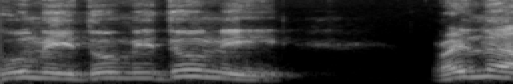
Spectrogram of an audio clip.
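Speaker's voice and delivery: high, loud Israeli cantor voice. Retelling what the Israeli cantor said at a gas station: imitating the Israeli cantor. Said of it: "He's this Israeli guy. He's like".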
